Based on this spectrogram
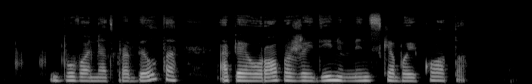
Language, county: Lithuanian, Klaipėda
